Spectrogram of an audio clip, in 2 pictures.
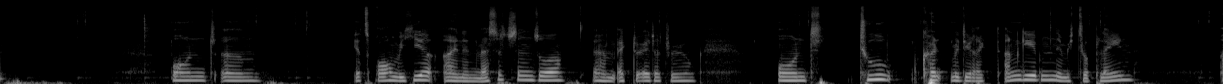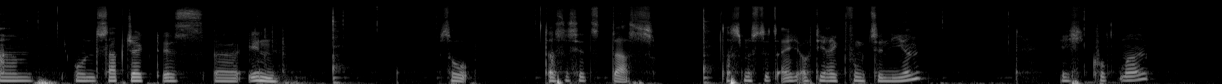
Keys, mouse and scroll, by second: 22.7 KP_0, 23.2 middle click, 24.2 middle click, 24.4 p.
